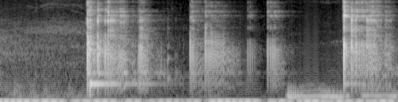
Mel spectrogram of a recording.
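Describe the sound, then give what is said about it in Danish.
Plastic cups clatter and click as they are handled while someone sets up for a party, giving several short, light knocks at uneven intervals over a quiet background. “Hvad du sidder og roder med? Er det, er det plastikkrus?”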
